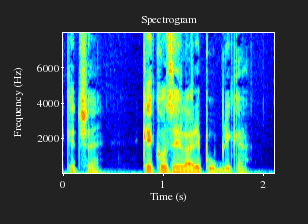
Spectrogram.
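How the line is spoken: Whispered. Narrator (Italian): bisbigliò Hassan

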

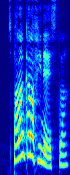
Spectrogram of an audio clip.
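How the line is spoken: Shouted immediately. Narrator (Italian): De Vincenzi gridò subito

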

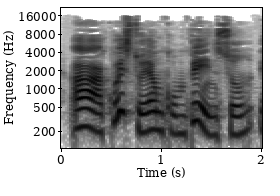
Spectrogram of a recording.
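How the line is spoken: Pleased exclamation. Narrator (Italian): esclamò Tiburzio, vedendo le monetine d'argento che passavano dalle mani d'Augusto nelle sue saccocce

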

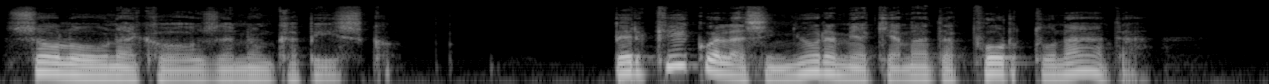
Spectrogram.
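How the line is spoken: Very quiet remark. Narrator (Italian): Mia madre molto piano osservò

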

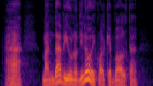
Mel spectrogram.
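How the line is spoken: Exclaimed. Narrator (Italian): io esclamai

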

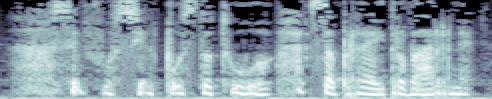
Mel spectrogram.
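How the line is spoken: Whispering. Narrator (Italian): la sentì bisbigliare

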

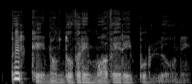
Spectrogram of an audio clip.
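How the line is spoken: Reasonable man's tone. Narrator (Italian): disse in tono ragionevole il fabbricante di caldaie

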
